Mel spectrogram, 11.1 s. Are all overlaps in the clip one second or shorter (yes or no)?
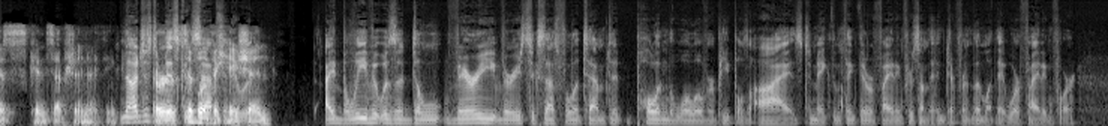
no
